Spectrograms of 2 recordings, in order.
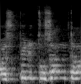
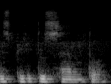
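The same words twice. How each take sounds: First: It is said loudly and abruptly. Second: It is said softly and gently. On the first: The speaker calls it wrong. "al Espíritu Santo no puedes ir a decir, ¡oh, Espíritu Santo! ¡Ah! No" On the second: The speaker calls it right. "le hablas suavito... En ese tono le hablas al Espíritu Santo"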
